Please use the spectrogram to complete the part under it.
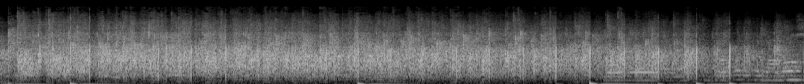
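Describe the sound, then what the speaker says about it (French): Audience at a children's municipal council election event applauding a colleague, lively close clapping sustained for eight seconds, with a few voices emerging toward the end. "Messieurs, dames, je vous prierai d'applaudir mon collègue."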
